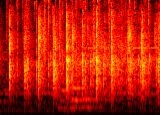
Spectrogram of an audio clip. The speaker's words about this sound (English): He even got the whole kitchen to clap.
